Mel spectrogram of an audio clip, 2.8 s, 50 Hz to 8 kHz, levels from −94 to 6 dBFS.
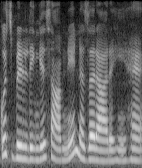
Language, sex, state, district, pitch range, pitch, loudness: Hindi, female, Chhattisgarh, Raipur, 190-230 Hz, 205 Hz, -15 LUFS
